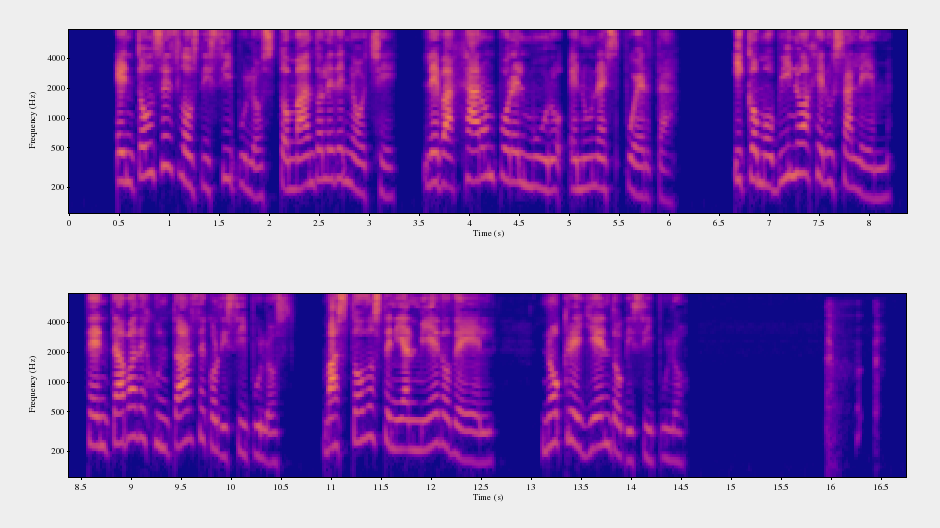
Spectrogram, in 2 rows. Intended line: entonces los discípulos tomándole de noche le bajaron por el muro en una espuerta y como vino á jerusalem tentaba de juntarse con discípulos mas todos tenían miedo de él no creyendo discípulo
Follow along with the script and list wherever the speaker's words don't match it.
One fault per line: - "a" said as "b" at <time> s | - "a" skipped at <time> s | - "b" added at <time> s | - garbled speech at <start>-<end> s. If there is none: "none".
none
